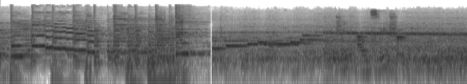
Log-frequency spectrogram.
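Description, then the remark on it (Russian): A train on the new circular line of the Taipei metro: a bright, melodic chime plays for about four seconds, then gives way to the steady, loud rumble and whine of the train running, with faint high tones over it. “начали рассказывать вам о новой кольцевой ветке тайбэйского метро.”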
